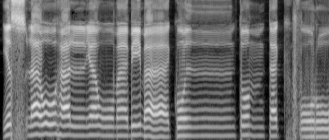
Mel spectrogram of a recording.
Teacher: Nah, kemudian pada lafal run, ro-nya tebal karena dia ro berharokat dhammah. Kemudian pada lafal run ada bacaan mad arid lis sukun, yaitu kita boleh memanjangkan 2 harokat, boleh memanjangkan 4 harokat, dan boleh memanjangkan 6 harokat. Mad arid itu disebabkan karenanya ada sukun ya, sukun arid, sukun yang muncul disebabkan karena dia waqaf.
